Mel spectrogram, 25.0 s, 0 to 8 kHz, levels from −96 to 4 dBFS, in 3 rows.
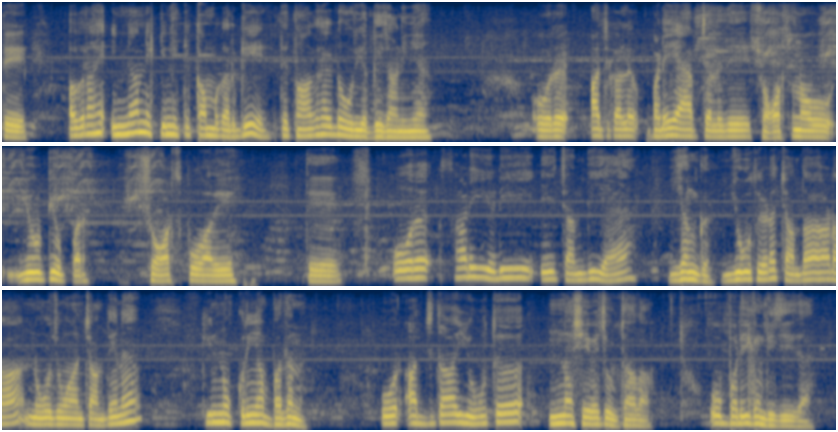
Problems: none marked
